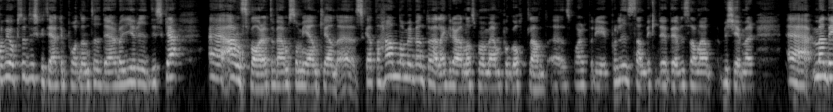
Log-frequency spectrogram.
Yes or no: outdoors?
no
